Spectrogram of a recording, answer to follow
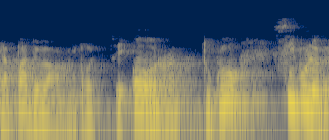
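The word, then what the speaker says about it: אור: Pardon, on prononce pas le a, il y a pas de aim, c'est or tout court.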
